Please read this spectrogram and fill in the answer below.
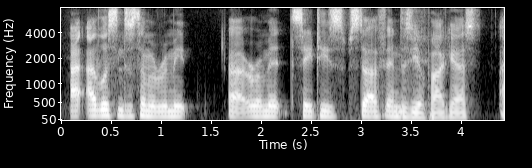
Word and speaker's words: Ramit Sethi: And I have a great book recommendation is I Will Teach You to Be Rich by Ramit Sethi. That's how you pronounce it.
